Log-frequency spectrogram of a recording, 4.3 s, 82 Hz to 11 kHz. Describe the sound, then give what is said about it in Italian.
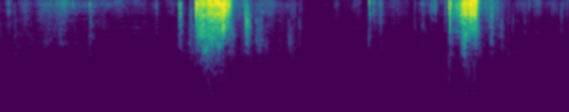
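Paper being torn in two sharp, ripping bursts with soft crinkling between them, bright and noisy across the highs, the second rip following about two seconds after the first: Vincent's unsent letter to Theo and Jo being partially torn up. “Forse per il tono non abituale, non la spedisce e anzi parzialmente la strappa quando riceve una lettera conciliante da Jo, alla quale risponderà il 10 luglio.”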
